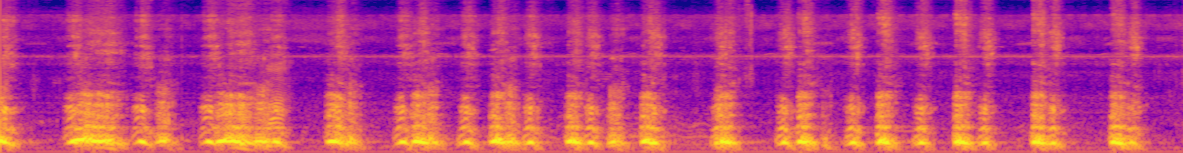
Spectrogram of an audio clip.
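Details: Lion on a road at night giving a fast series of deep, throaty grunts, roughly one a second, loud and low. A faint steady high whine runs underneath.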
